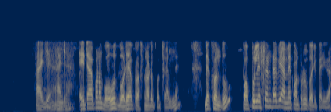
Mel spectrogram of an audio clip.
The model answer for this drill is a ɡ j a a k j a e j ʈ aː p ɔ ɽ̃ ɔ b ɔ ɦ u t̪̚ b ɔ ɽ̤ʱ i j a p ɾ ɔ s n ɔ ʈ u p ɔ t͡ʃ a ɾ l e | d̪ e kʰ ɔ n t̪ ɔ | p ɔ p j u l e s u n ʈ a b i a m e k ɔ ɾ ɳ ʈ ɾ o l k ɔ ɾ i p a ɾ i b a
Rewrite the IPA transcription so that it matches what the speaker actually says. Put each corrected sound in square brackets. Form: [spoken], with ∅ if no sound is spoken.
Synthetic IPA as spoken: a ɡ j a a [ɡ] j a e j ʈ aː p ɔ ɽ̃ ɔ b ɔ ɦ u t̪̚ b ɔ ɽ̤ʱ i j a p ɾ ɔ s n ɔ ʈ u p ɔ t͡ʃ a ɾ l e | d̪ e kʰ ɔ n t̪ [u] | p ɔ p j u l e s [ɔ] n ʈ a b i a m e k ɔ [∅] ɳ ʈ ɾ o l k ɔ ɾ i p a ɾ i b a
